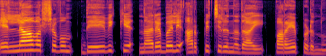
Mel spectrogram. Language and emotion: Malayalam, neutral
